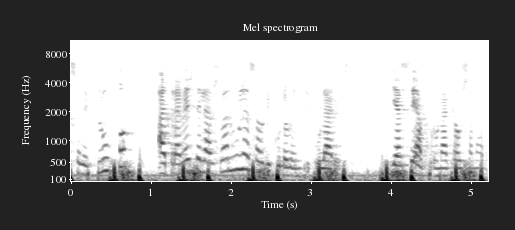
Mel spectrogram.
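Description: Regular heartbeat near 70 a minute, each first sound followed closely by a sharp extra click; an ejection click, with a low hum underneath.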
